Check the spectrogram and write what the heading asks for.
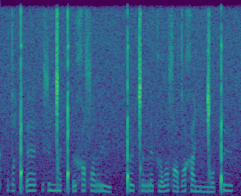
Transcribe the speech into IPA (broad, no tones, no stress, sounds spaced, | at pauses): dˤ y ǃʼ ɛ | s y ŋ͡ǀ ɛ ǃʼ ø x ə sˤ ø r y | ǃ ø ǀ ə r ɛ k ə w ø sˤ ɛ dˤ u x a ɲ ə ŋ͡ǀ o ǃ y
